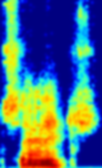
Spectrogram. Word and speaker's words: Saanich: of cnic and you know since they couldn't pronounce it they call it saanich so that's that's how this this sandwich here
